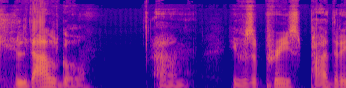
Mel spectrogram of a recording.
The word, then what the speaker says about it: Hidalgo: Hidalgo.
